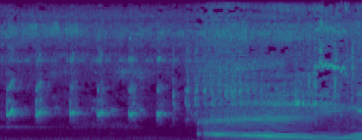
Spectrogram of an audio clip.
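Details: Right after catching a rat in a rice field, Tiger the cat lets out a long, wavering meow lasting over a second. It follows a run of steady, evenly spaced insect chirps.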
